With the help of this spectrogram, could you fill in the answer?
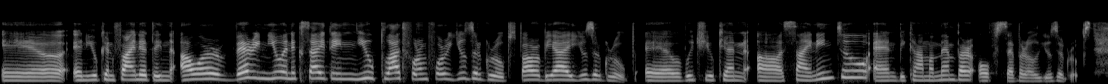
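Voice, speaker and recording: A moderate pace and lively intonation, hardly any pauses between words. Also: woman, fairly high pitch for a woman. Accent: non-native. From Middle East. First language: not English. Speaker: software program manager and conference speaker. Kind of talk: technical presentation. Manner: hesitant, many fillers.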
